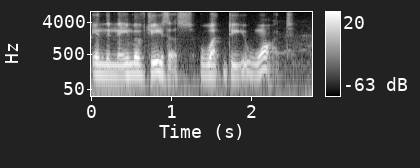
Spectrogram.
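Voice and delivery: crackly voice, cracking with slight fear. Retelling commanding a spirit to speak: imitating own crackly, fearful voice. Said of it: "in an already crackly voice because of puberty".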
